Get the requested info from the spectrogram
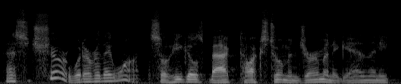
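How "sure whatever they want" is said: softly agree, a little high; quiet, offhand yes; easygoing agreement. Retold or imitated. Guest preacher agrees to speak briefly, quiet and easygoing. Casual agreement to Marcus's first request.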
